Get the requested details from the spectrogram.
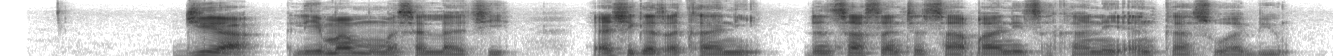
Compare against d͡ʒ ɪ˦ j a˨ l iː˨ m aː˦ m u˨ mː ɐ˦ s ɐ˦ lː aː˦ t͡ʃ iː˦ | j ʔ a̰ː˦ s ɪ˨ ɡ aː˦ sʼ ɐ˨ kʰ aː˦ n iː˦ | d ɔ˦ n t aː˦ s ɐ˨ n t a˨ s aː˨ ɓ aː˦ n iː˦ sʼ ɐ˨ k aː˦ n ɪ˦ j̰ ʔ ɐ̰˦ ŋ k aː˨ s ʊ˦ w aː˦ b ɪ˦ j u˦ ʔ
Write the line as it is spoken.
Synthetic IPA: d͡ʒ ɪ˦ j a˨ l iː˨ m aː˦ m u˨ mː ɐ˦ s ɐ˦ lː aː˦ t͡ʃ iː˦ | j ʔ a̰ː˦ ʃ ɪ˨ ɡ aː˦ sʼ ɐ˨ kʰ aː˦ n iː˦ | d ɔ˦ n s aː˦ s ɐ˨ n t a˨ s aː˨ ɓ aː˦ n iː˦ sʼ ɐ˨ k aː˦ n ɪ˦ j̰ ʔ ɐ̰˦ ŋ k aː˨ s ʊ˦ w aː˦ b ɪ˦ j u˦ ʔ

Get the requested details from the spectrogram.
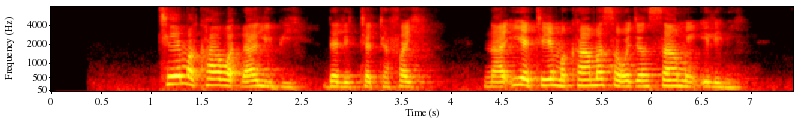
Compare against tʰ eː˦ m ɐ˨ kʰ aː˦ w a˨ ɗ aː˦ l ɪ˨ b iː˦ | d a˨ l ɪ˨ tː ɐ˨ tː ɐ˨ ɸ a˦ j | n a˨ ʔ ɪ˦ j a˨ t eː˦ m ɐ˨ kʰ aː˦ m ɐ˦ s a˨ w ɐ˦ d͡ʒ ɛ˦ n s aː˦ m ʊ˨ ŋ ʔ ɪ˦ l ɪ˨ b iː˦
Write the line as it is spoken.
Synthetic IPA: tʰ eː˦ m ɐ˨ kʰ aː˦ w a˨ ɗ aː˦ l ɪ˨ b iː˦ | d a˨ l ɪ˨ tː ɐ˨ tː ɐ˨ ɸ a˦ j | n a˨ ʔ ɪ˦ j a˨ t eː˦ m ɐ˨ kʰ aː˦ m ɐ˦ s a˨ w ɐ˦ d͡ʒ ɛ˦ n s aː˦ m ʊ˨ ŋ ʔ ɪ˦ l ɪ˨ m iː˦

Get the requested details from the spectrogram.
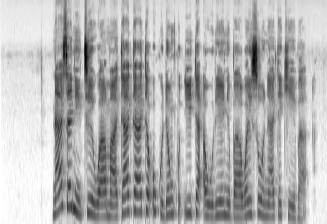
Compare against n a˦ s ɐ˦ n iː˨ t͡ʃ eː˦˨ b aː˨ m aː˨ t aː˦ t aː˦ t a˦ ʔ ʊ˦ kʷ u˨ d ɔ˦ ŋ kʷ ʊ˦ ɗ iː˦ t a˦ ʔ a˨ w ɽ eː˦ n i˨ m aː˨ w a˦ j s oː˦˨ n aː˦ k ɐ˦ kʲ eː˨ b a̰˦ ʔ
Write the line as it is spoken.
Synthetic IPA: n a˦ s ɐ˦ n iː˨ t͡ʃ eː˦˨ w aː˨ m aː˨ t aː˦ t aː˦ t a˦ ʔ ʊ˦ kʷ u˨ d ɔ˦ ŋ kʷ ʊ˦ ɗ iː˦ t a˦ ʔ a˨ w ɽ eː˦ n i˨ b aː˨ w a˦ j s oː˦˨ n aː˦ t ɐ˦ kʲ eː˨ b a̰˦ ʔ

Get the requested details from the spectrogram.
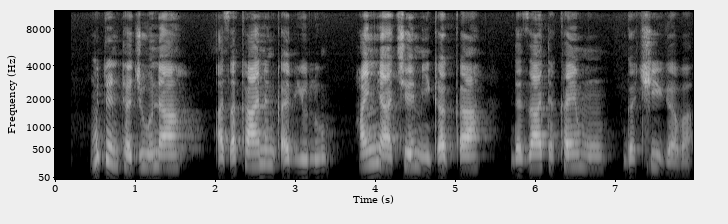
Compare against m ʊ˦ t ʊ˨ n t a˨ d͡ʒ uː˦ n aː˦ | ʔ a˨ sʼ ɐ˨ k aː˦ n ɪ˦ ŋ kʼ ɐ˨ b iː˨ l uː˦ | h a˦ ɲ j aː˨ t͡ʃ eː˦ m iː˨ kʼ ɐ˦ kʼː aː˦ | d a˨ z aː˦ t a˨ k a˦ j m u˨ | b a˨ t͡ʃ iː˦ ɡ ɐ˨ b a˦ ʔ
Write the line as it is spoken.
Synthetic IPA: m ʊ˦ t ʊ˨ n t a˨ d͡ʒ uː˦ n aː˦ | ʔ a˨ sʼ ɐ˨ k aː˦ n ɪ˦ ŋ kʼ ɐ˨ b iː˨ l uː˦ | h a˦ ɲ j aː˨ t͡ʃ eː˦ m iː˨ kʼ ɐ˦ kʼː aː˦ | d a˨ z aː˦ t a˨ k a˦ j m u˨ | ɡ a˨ t͡ʃ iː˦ ɡ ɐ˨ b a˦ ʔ

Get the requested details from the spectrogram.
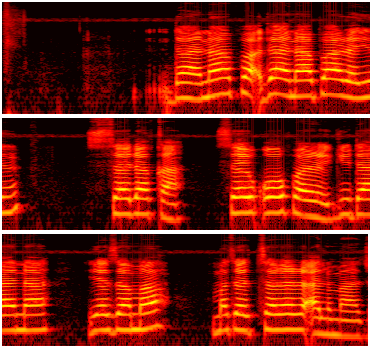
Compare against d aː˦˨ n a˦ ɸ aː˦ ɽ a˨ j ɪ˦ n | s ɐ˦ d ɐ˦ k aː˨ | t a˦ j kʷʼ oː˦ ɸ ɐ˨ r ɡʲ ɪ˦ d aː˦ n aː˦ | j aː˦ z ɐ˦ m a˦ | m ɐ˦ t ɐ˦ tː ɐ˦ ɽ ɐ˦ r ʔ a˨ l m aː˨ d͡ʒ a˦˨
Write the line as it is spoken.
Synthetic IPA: d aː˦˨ n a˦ ɸ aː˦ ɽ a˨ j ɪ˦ n | s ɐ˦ d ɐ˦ k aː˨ | s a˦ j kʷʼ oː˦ ɸ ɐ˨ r ɡʲ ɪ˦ d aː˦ n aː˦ | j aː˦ z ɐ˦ m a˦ | m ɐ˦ t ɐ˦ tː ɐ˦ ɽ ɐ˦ r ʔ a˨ l m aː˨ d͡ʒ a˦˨

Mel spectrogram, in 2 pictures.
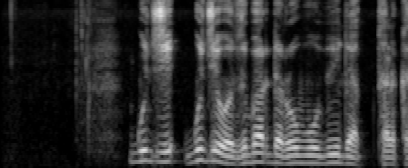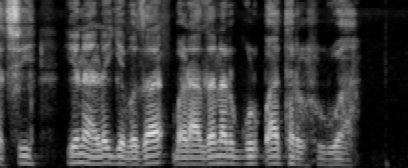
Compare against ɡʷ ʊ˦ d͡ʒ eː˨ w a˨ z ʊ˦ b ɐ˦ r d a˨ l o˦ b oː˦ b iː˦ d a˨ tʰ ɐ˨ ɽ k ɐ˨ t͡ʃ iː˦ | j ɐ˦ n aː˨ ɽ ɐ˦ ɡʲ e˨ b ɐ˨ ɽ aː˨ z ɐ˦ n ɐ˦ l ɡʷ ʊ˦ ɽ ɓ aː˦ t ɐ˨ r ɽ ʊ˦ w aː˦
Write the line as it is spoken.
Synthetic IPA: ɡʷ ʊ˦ d͡ʒ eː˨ w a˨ z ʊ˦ b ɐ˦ r d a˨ ɽ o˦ b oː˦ b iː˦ d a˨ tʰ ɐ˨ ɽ k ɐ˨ t͡ʃ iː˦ | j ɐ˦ n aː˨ ɽ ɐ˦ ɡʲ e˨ b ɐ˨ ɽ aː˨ z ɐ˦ n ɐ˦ r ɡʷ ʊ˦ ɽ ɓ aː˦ t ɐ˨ r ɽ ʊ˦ w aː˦

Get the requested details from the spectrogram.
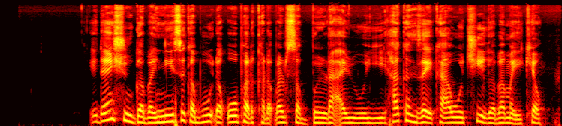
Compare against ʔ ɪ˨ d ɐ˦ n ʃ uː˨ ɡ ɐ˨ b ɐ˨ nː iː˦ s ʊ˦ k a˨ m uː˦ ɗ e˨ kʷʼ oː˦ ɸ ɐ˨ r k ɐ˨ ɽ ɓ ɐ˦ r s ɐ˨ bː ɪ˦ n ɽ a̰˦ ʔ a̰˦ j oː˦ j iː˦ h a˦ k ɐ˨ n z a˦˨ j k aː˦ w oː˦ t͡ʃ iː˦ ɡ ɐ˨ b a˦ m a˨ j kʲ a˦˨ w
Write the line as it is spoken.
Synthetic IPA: ʔ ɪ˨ d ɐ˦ n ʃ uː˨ ɡ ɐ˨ b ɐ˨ nː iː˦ s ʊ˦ k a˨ b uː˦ ɗ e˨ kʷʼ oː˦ ɸ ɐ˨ r k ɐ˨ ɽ ɓ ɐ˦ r s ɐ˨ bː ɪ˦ n ɽ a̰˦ ʔ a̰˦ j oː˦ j iː˦ h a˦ k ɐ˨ n z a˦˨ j k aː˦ w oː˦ t͡ʃ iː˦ ɡ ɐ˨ b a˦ m a˨ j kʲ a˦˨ w

